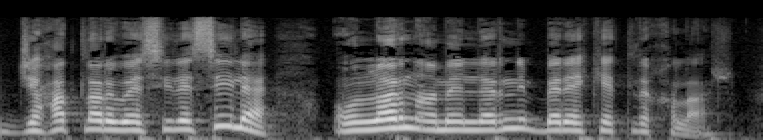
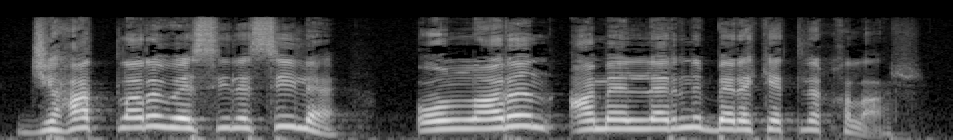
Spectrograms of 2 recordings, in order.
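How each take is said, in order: No difference in how they are said.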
